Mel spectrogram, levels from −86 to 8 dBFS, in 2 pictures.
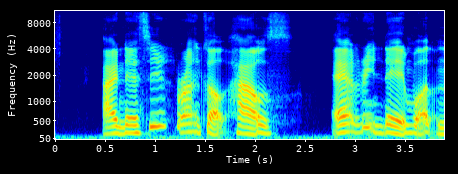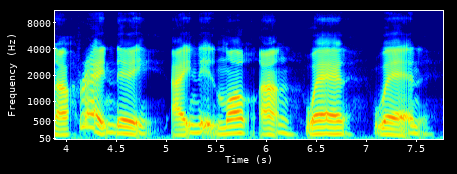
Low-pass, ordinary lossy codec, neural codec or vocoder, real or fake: none; none; autoencoder, 22.05 kHz, a latent of 192 numbers a frame, VITS, trained on many speakers; fake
